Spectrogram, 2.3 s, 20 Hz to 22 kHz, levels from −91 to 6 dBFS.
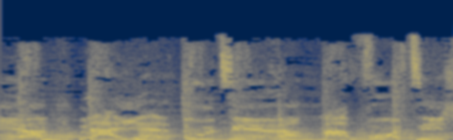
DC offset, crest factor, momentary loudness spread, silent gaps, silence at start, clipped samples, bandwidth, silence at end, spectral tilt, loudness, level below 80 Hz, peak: under 0.1%; 12 dB; 3 LU; none; 0 s; under 0.1%; 17 kHz; 0 s; -3.5 dB/octave; -12 LUFS; -20 dBFS; 0 dBFS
